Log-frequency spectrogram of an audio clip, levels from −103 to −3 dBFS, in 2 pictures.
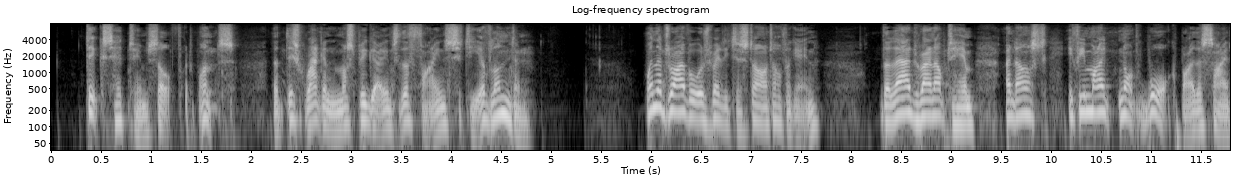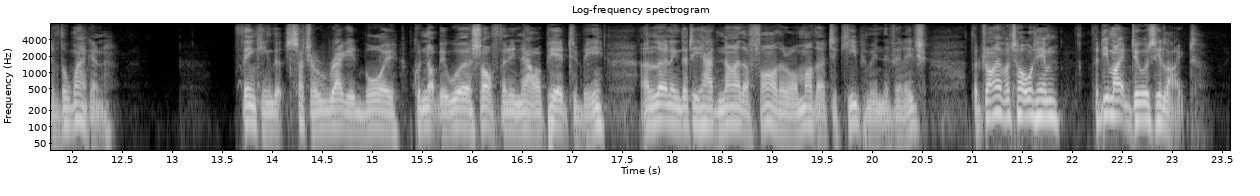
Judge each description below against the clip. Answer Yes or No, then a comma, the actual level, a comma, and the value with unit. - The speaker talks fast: Yes, fast, 225 wpm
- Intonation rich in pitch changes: Yes, wide, 6.4 semitones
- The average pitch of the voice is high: No, low, 115 Hz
